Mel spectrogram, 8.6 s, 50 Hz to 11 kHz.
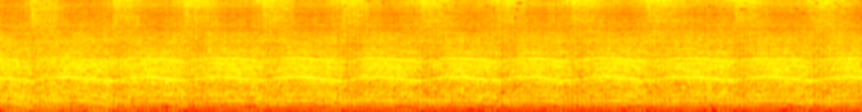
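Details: John Deere SST-15 Spin Steer riding mower, jump-started after its fuel was emptied and its carburetor cleaned and adjusted; steady fairly high-pitched single-cylinder drone with a faint slow swell, holding speed and running smoothly.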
